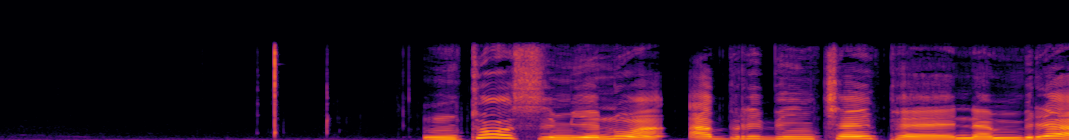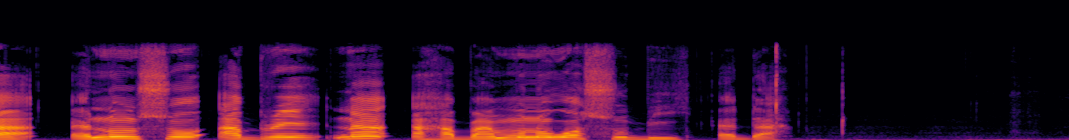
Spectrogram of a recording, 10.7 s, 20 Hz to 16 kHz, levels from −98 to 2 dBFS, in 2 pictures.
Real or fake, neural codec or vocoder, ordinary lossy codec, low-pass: real; none; none; 10.8 kHz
